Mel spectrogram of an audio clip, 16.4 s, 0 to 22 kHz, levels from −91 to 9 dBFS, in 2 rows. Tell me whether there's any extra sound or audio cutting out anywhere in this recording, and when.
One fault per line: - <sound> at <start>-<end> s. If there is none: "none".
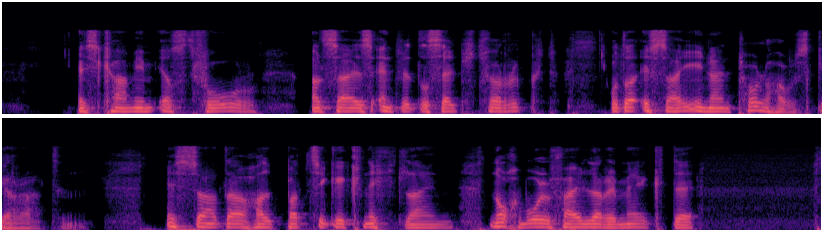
none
